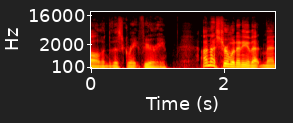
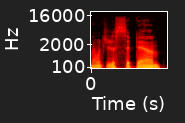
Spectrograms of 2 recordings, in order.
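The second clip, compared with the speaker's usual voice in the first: ordinary delivery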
